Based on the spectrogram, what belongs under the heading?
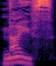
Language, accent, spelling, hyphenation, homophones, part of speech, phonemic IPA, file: English, US, nice, nice, gneiss, adjective / adverb / interjection / noun / verb, /naɪ̯s/, En-us-nice.ogg
- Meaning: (adjective) 1. Pleasant, satisfactory, complimentary 2. Of a person: friendly, attractive 3. Respectable; virtuous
